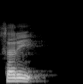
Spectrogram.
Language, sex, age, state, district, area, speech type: Tamil, male, 30-45, Tamil Nadu, Krishnagiri, rural, read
